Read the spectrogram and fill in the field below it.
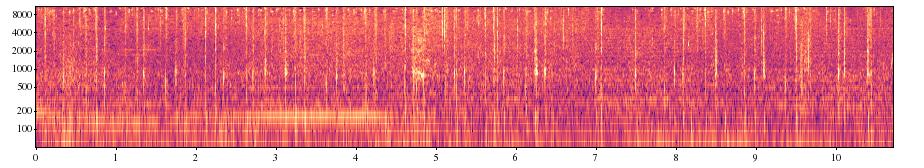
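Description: Steady clip-clop of horse hooves trotting while riding in The Witcher 3 video game, continuous and fairly close, with game ambience and music underneath.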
